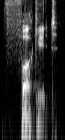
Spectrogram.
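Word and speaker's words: Phuket: It's an island by the name of Fuck It.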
